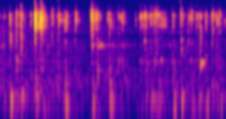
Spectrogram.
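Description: Fingers type on a computer keyboard at a desk, a quick irregular run of soft clicks with a few sharper key strikes, close and quiet.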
